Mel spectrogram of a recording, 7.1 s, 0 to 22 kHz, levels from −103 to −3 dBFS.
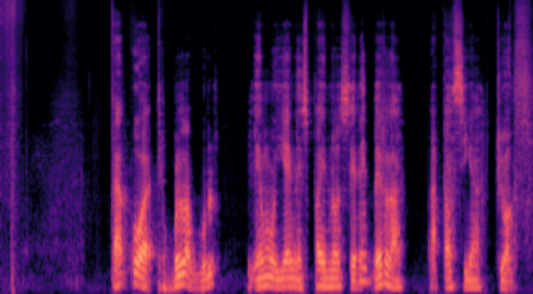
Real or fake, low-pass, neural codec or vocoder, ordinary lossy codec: fake; none; codec, 44.1 kHz, 1.7 kbps, Pupu-Codec; none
